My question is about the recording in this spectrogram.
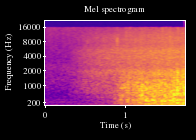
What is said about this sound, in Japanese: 島では通り雨が多いのあの雲だったら豪雨かもしれませんんあら本当もう降り出したみたい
